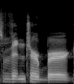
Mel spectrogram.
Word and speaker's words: Vinterberg: Moss Michelson fandom and try to pronounce it with a Danish accent and say this is Tomas vinberg oh that's much better than my pronunciation and as a filthy American Thomas vinterberg is correct um another round is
